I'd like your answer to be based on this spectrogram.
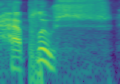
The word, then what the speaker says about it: haplous: Well, what he's saying is in the Greek word, you can write this down in your notes if you want to, it's spelled H-A-P-L-O-U-S or haplous, if you want to pronounce it in Greek.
